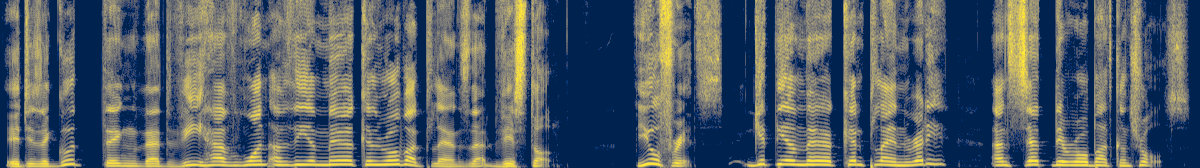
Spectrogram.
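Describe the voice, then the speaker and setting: A man playing a cold spy ringleader, deliberate and commanding, in radio serial style. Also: high-pitched, animated, warm tone, clear, resonant tone, no room sound, studio quality. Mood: scheming, commanding. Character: cold, scheming male German spy ringleader, a villain. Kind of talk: 1940s-style radio serial villain acting.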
